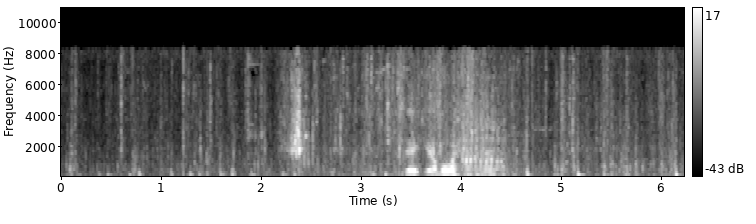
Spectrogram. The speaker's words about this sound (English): Now Charlie rides up to Zach at the unfinished fence.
